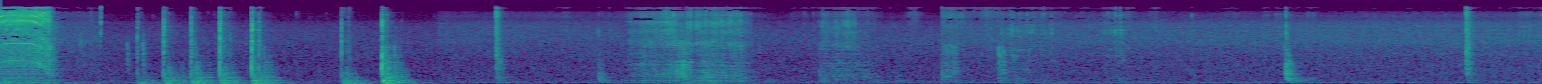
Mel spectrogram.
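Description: Tools and boards knock with sharp taps.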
